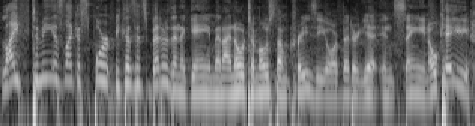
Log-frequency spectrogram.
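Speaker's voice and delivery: driving, rhythmic slam poem with punched words; spoken-word poetry. Acted. Poet describing a racing mind, driving spoken-word performance. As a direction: perform it as relentless rhymed verse.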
